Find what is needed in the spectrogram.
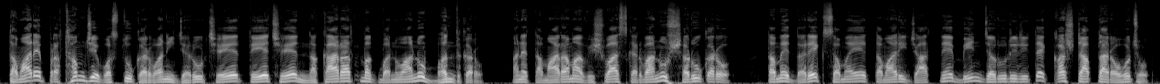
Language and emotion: Gujarati, disgusted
